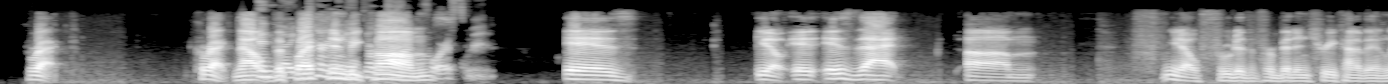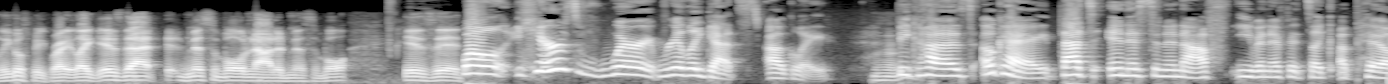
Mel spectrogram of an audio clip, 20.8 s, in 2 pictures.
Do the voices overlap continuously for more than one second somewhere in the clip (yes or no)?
yes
